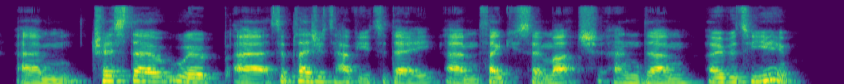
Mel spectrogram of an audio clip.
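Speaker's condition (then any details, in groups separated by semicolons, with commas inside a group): No condition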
